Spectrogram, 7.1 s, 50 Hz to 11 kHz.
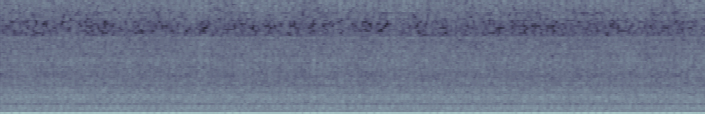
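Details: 2011 Yamaha R6 at idle: steady low idle with soft irregular puffs from the exhaust every second or so; exhaust popping, cause not yet clear.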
